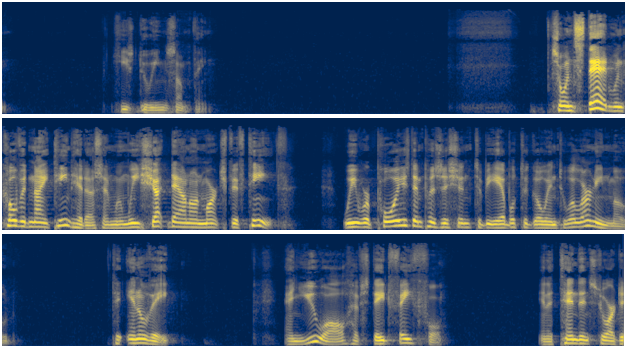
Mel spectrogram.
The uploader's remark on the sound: This service was recorded live on Sunday, August 1st, 2021 at Newark United Pentecostal Church.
